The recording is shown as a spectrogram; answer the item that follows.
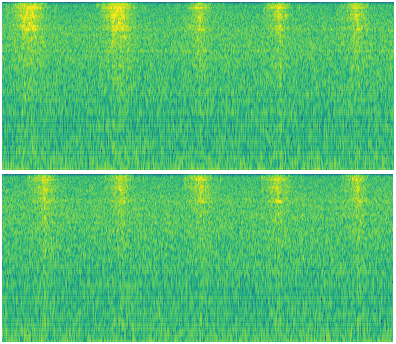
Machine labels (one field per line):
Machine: slide rail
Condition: normal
